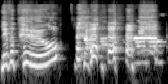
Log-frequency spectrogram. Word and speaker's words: Liverpool: So you were actually born in Liverpool, and I'm going to have to do it and just tell people it's actually pronounced Liverpool.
